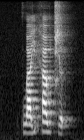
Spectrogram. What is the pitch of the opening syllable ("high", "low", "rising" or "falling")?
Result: rising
